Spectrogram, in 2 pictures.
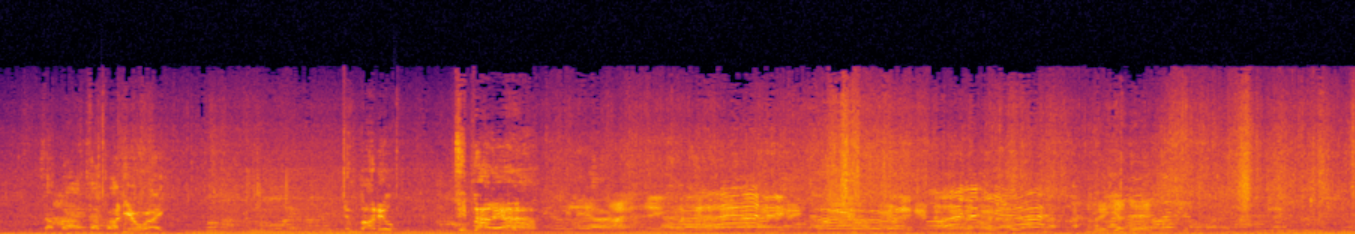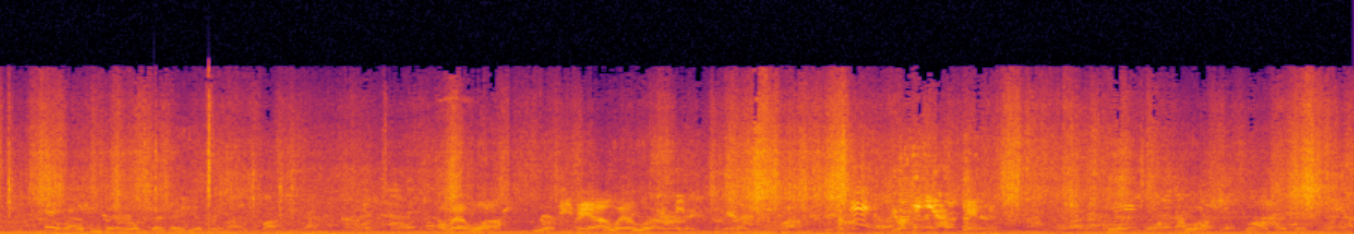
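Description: A middle-aged man calls out loudly to a crowd.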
